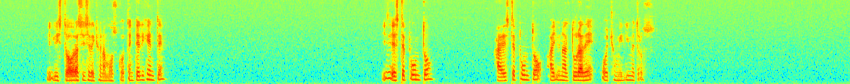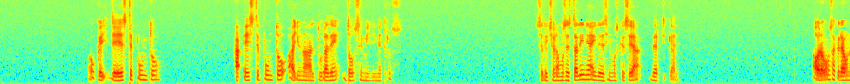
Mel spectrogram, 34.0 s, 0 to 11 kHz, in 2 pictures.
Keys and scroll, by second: 12.6 8, 13.0 Return, 23.4-24.3 typing, 25.0 Return, 26.4 Escape.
